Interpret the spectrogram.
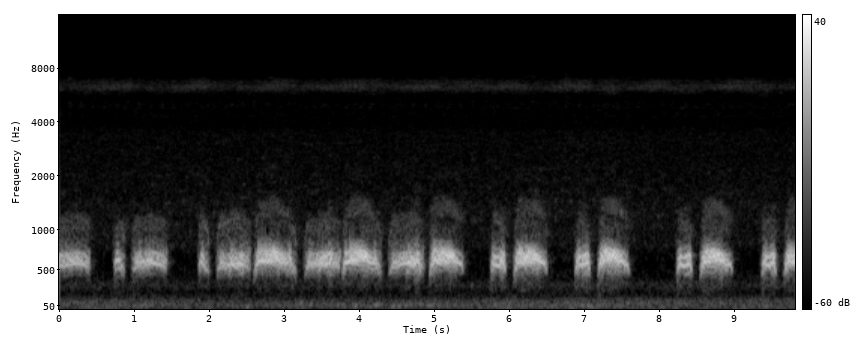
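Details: Spotted dove cooing while running, a long run of low mellow coos in short-long pairs following one another closely, about eight pairs, over a faint steady hiss.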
